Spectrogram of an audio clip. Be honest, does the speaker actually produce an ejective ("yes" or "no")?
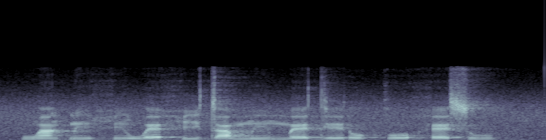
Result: no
